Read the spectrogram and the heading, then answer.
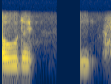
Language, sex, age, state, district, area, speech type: Bodo, male, 45-60, Assam, Kokrajhar, urban, conversation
